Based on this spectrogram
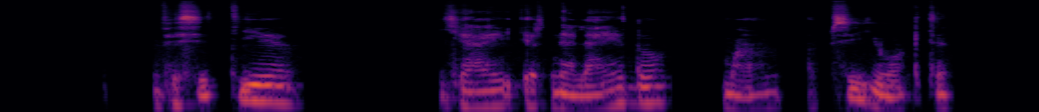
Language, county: Lithuanian, Vilnius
